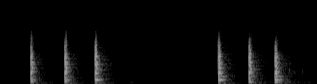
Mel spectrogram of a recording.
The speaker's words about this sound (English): Let's knock at the door.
